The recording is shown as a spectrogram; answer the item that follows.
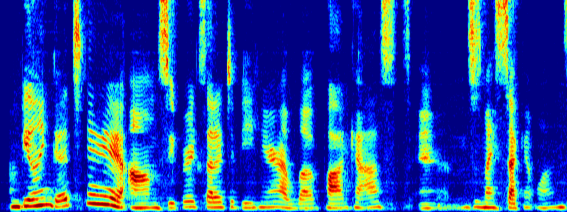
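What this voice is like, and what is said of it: Smooth, sexy podcast voice. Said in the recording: “She has a podcast voice. Yeah, it's pretty sexy. It's nice.”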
